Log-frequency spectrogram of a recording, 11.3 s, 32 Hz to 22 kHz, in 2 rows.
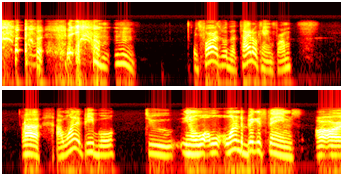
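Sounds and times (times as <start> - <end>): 
rough coughs and throat-clearing bursts: 0.0 - 2.2
speech: 0.6 - 2.3, 3.2 - 5.2, 6.0 - 11.2.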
